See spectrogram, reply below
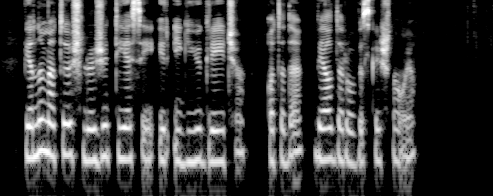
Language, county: Lithuanian, Kaunas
